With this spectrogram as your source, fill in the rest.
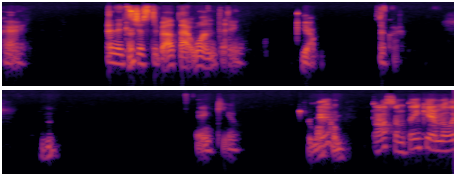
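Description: A woman talks calmly over an online call.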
